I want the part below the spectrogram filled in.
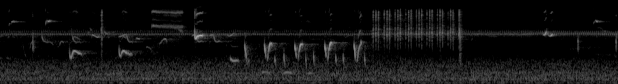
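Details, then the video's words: Common nightingale singing in spring: varied phrases of sharp downslurred whistles and chips, then a fast rattling trill, over a steady high insect-like hum. "The singing of the Nightingale"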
